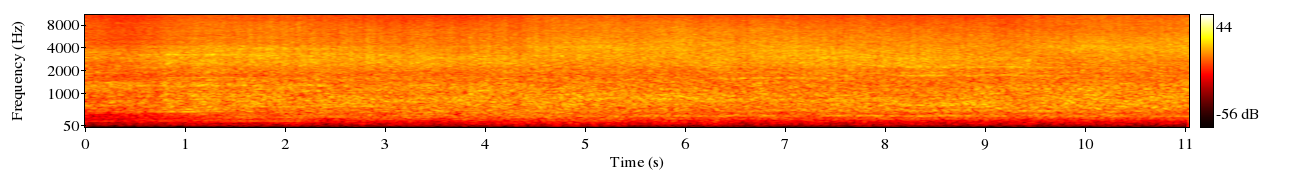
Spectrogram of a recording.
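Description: Electric commuter trains of the Tokyu Den-en-toshi Line passing close by: a steady, loud rumble of steel wheels on rail as the cars run past.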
